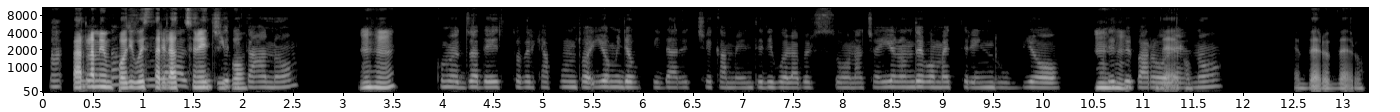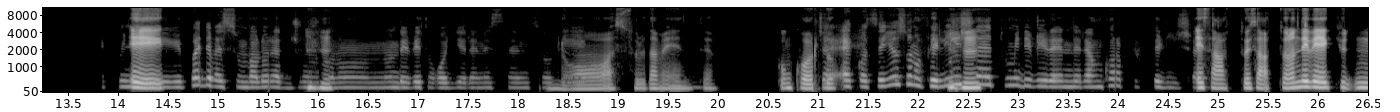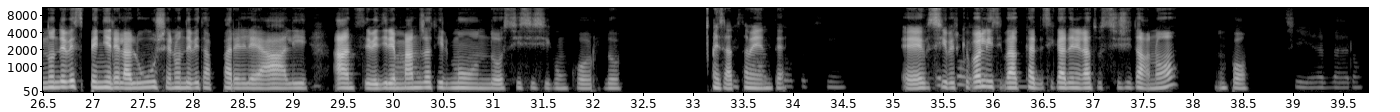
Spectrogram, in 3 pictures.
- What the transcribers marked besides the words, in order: distorted speech; "cioè" said as "ceh"; drawn out: "Quindi"; drawn out: "No"; "Cioè" said as "ceh"; tongue click
- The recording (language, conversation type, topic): Italian, unstructured, Come si costruisce la fiducia tra due persone?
